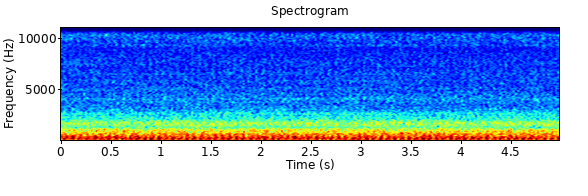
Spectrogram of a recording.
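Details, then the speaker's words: Kraft&Dele KD681 3000 W inverter generator, warmed up, no load, mic about 1 m away: steady, even, smooth hum in eco mode, then switched to full mode with revs rising slightly and noise unchanged; normal no-load run. "Ну ось такий рівень шуму екорежимі на відстані десь приблизно один метр тепер вмикаю повний трошки незначно оберти двигуна зросли"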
